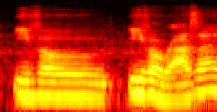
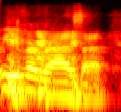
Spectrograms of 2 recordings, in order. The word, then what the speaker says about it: Ivo Raza: Ivo Raza is how you say it? That's right. All right, I'm getting it. So Ivo Raza, thank you so much for chatting with me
